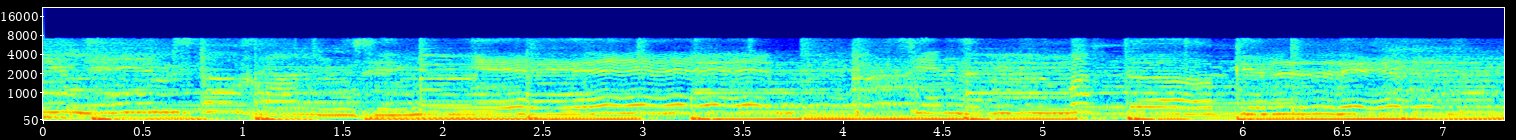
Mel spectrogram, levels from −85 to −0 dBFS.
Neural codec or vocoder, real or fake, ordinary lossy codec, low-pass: codec, 16 kHz, 6 kbps, DAC; fake; none; 7.2 kHz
